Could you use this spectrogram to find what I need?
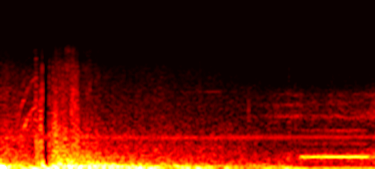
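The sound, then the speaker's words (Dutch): Fireworks from small tin cans found on the beach near Den Helder burst in a single sharp crack over a heavy low roar, which slowly rumbles away and fades. “Badgasten vonden op het strand bij Den Helder kleine blikjes die deden denken aan tabak of sigaretten, maar die een hels vuurwerk bleken te bevatten.”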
